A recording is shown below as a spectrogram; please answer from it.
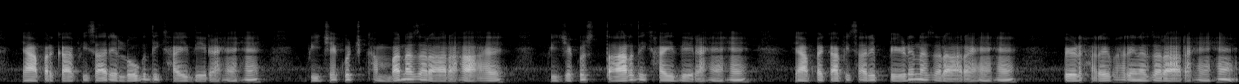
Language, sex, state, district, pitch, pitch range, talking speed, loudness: Hindi, male, Maharashtra, Chandrapur, 95 Hz, 90-105 Hz, 190 wpm, -23 LUFS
